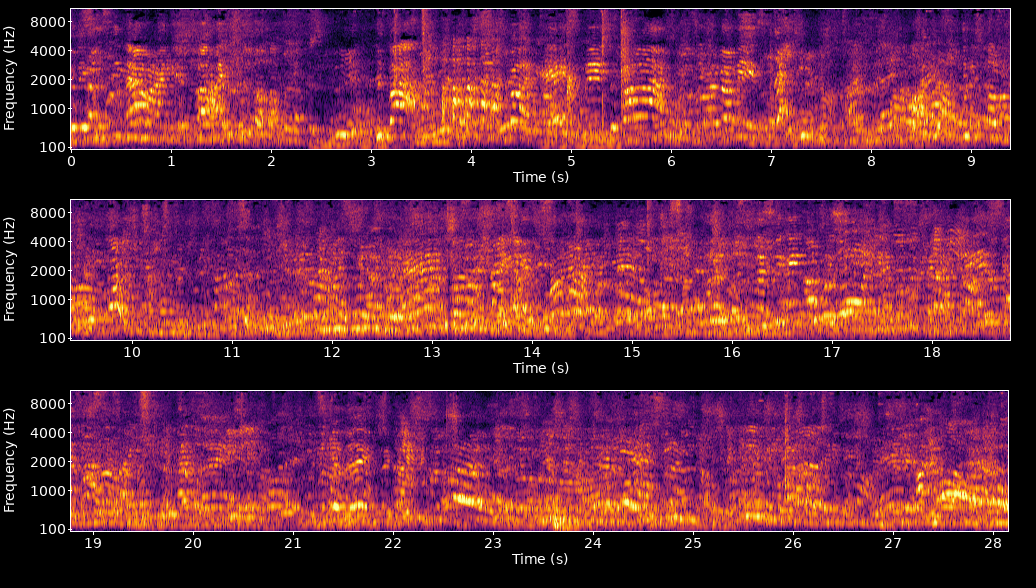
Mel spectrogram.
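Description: A crowd of teenagers chatters and laughs nearby.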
